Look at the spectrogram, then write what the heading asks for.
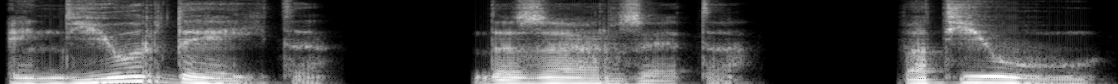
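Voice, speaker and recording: A man playing a smug but tender villain in love, speaking intimately to the listener in a romantic audio roleplay, with a low, husky voice. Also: animated, darkish tone, full character voice. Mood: smug, protective. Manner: slow, murmuring, teasing. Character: lovestruck male villain, smug yet tender, persistent suitor. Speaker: voice actor.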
